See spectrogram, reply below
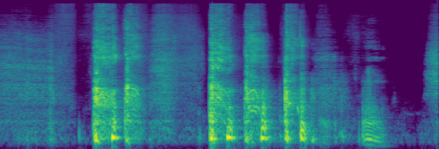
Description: Cough cough sorry about that bud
